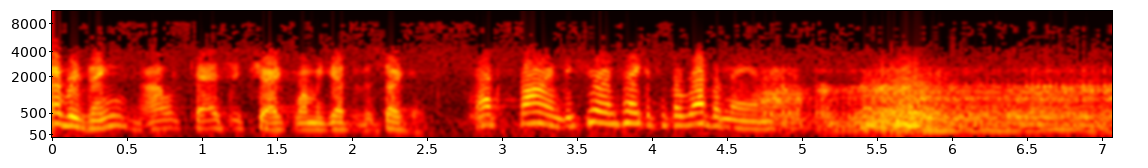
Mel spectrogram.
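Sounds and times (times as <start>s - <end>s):
speech: 0.0s - 6.2s
car engine revving: 5.0s - 7.0s.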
